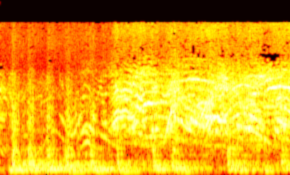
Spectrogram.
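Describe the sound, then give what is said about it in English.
A bustling bazaar crowd where a little group of men is gathering: many overlapping voices form a steady, loud murmur with occasional raised calls and shouts rising above the babble throughout. “I wonder why that little group of men is gathering over there.”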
